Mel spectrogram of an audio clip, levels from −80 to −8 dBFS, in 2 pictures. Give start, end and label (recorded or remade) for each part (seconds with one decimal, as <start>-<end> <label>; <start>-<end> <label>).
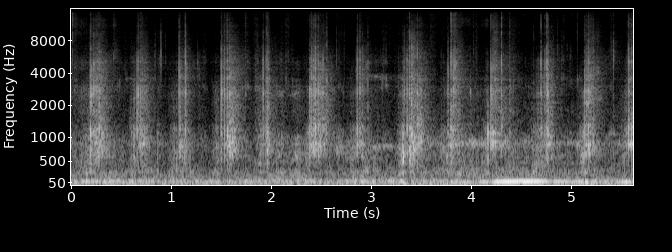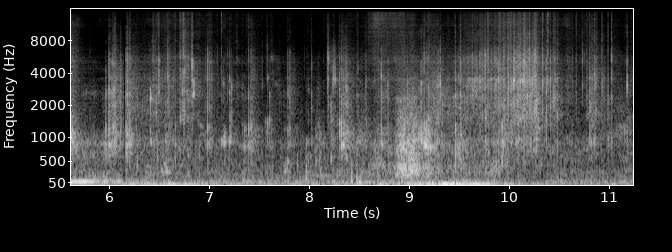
0.0-4.5 remade; 4.5-5.0 recorded; 5.0-11.2 remade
